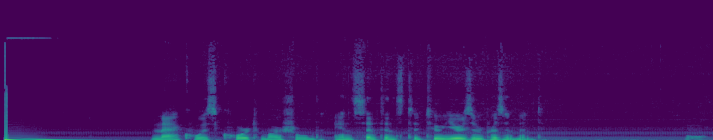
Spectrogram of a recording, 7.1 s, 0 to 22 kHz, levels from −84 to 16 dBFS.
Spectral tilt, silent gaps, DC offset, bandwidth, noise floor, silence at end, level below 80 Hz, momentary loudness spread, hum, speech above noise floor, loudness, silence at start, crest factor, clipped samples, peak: -8 dB/octave; none; under 0.1%; 16.5 kHz; -59 dBFS; 0.1 s; -34 dBFS; 21 LU; none; 33 dB; -27 LUFS; 0.05 s; 22 dB; under 0.1%; -2 dBFS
